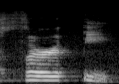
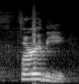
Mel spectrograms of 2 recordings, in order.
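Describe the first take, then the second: First: The t is a crisp, clear t sound. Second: The t sounds like a soft d. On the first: The speaker calls it wrong. "instead of thirty" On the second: The speaker calls it right. "like T H I R D Y"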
